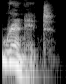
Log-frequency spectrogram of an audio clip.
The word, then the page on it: rennet: British English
